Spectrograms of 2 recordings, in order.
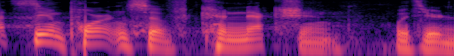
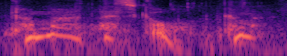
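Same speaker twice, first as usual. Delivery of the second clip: much higher, bright come on to the dog; high coaxing call; 14 semitones higher, 3 dB quieter than usual. Real, not acted. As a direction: call him in with a sing-song pitch.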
